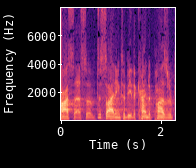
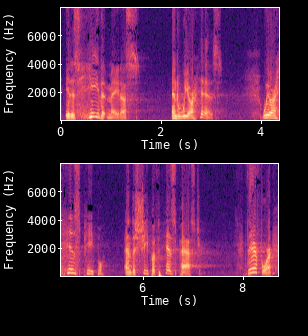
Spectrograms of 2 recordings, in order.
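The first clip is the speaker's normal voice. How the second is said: declaimed psalm, deliberate and emphatic; preacher reading aloud with rising fervour; scripture reading; 4 semitones higher than usual. Acted. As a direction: proclaim the verse, stretching key words.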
